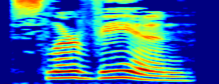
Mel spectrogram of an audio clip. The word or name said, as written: slurvian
